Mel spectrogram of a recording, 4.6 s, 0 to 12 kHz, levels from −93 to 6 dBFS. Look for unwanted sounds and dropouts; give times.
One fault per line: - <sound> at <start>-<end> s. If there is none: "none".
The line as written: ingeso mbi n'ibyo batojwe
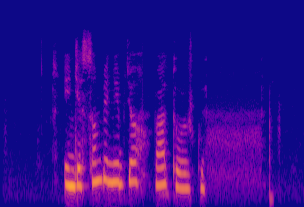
none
